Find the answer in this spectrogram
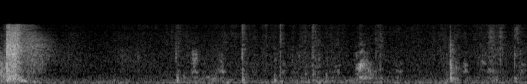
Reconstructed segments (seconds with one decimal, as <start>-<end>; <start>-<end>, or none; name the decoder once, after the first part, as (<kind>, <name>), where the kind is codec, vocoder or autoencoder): none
